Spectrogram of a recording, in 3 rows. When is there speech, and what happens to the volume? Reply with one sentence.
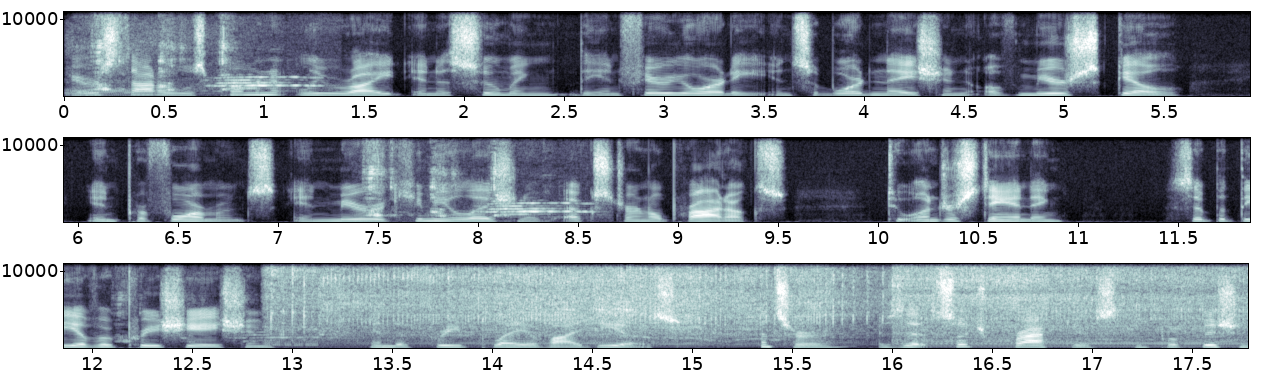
You can hear the speech from 0.0 to 17.7 s, at a steady volume.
